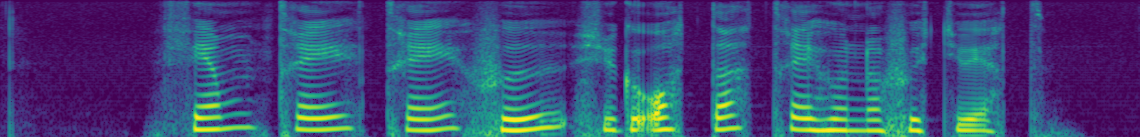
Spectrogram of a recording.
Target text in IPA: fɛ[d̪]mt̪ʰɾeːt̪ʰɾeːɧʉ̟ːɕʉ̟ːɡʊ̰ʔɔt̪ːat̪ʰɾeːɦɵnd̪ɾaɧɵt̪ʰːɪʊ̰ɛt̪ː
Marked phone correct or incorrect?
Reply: incorrect: none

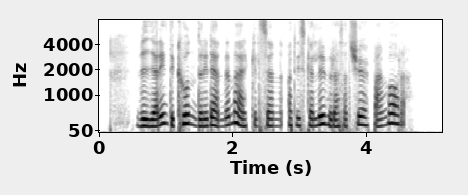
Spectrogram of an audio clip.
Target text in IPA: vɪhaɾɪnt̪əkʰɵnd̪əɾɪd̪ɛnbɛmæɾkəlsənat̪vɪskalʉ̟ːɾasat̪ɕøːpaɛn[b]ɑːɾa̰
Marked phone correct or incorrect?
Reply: incorrect: v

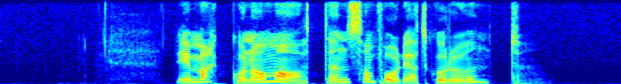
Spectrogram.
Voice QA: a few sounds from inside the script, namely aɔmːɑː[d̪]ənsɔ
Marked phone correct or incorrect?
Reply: incorrect: t̪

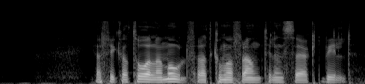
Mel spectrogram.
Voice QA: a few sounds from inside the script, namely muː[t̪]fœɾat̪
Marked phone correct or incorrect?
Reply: incorrect: d̪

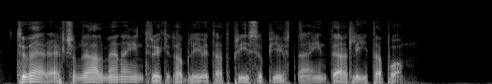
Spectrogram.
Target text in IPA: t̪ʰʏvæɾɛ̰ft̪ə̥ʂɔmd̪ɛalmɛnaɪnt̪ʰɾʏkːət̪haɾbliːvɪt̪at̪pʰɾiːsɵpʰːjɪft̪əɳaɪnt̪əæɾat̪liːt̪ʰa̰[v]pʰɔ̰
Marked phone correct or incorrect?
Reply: incorrect: none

